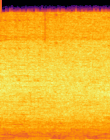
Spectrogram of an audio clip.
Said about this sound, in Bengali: একটু সাঁতলে নেই যাতে আদা রসুনের কাঁচা গন্ধটা যায়।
